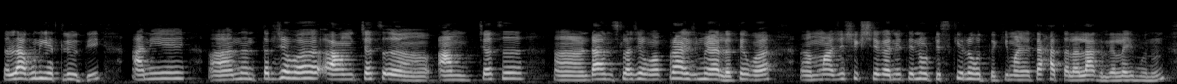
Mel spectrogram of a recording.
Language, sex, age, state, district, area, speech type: Marathi, female, 18-30, Maharashtra, Satara, urban, spontaneous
